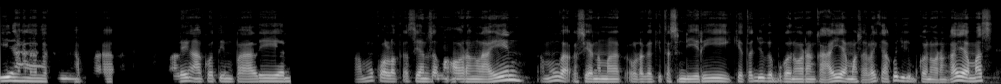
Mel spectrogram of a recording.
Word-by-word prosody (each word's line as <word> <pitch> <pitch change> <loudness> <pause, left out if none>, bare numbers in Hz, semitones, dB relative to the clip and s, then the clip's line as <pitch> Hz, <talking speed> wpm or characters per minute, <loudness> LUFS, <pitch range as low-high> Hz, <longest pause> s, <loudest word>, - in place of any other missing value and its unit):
Iya, 170 +1 +7 0.4
kenapa? 270 -1 -8 0.7
Paling 155 +2 0
aku 135 +2 -3
timpalin, 140 +1 0 0.7
"Kamu 130 +8 -8
kalau 140 -2 +2
kasihan 140 -2 -1
sama 135 -1 -3
orang 125 -1 +1
lain, 160 +12 +4 0.3
kamu 135 +3 -6
nggak 165 - +2
kasihan 130 0 0
sama 125 -1 +3
keluarga 125 0 -3
kita 145 - -6
sendiri. 130 +1 +1 0.3
Kita 140 +1 -5
juga 150 -1 +3
bukan 130 -1 0
orang 125 -1 0
kaya!" 160 - +3
Masalahnya 135 +5 -1
kan - - 0
aku 185 - +3
juga 160 - 0
bukan 125 -3 -1
orang 110 0 -3
kaya 180 -1 +7
Mas. 165 +2 +2
135 Hz, 185 wpm, -25 LUFS, 125-155 Hz, 0.7 s, Iya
